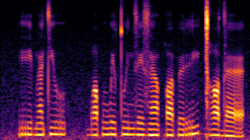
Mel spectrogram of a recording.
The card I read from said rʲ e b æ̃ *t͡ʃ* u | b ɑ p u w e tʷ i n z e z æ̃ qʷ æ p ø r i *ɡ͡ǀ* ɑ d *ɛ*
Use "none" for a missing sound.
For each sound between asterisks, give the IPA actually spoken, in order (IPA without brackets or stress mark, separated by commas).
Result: tʲ, ɡ͡ǀ, æ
